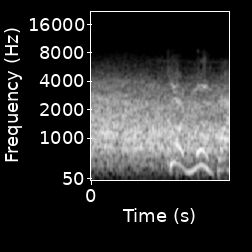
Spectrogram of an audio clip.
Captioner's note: crowd cheering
